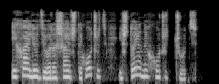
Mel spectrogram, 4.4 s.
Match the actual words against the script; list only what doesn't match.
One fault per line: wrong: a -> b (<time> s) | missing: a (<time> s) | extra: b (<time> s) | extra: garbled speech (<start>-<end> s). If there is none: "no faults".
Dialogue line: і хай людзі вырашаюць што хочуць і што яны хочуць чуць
no faults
